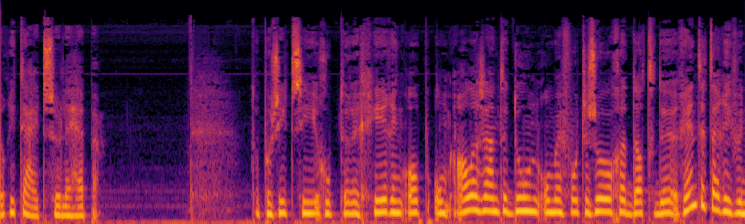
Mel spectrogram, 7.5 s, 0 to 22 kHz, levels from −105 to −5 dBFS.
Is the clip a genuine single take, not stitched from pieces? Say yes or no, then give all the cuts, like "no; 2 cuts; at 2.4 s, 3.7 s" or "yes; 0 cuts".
no; 1 cut; at 4.5 s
